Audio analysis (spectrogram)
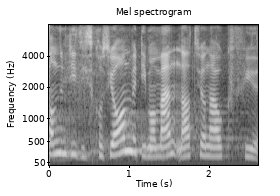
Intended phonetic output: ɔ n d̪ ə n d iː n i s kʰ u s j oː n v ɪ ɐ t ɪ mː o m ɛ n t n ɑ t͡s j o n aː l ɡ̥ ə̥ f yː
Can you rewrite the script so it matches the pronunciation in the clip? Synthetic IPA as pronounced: ɔ n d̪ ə n d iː d i s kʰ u s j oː n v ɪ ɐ t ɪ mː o m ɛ n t n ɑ t͡s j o n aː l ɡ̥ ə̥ f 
